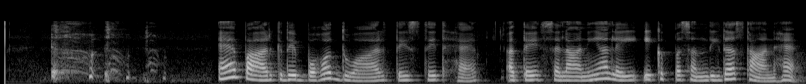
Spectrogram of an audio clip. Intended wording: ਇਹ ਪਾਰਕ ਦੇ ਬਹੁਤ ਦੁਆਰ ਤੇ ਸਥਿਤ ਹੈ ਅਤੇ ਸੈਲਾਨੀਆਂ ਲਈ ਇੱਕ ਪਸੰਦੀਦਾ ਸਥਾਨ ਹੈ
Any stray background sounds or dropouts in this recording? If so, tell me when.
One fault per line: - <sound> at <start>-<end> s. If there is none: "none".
- cough at 0.5-1.7 s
